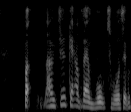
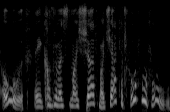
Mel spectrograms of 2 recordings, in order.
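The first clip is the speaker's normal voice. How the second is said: mocking a gullible fool; 8 semitones higher than usual. Mocking someone charmed by a compliment, high silly voice. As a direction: ham up the dopey delight, rising to a hoot.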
